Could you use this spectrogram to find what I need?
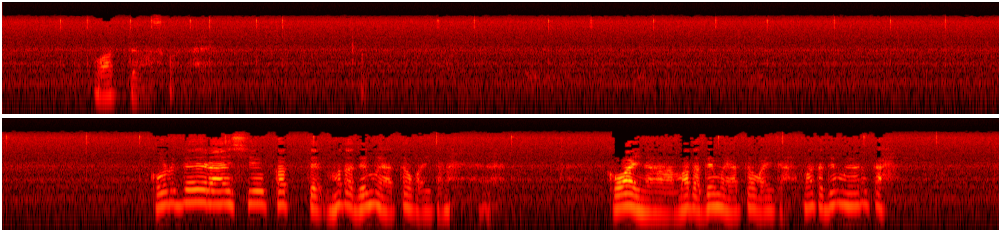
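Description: An elderly man speaks calmly into a webcam microphone, in short bursts with pauses.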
